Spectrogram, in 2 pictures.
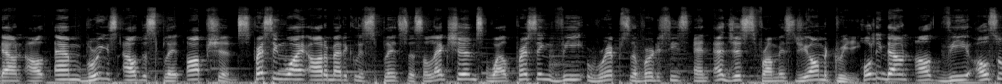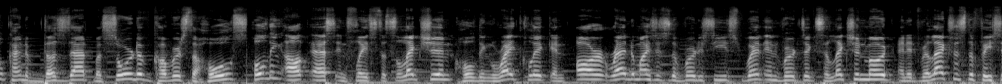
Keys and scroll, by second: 0.9 alt+m, 1.8 g, 2.4 Escape, 3.1-5.4 typing, 6.6 Escape, 6.6 g, 9.8 alt+v, 15.3 1, 15.6 r, 18.5 3, 19.3 r.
